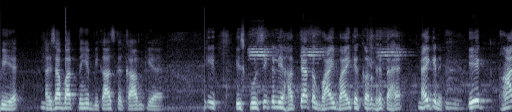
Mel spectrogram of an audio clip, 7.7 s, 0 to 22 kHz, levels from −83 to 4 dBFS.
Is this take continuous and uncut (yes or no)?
no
